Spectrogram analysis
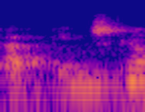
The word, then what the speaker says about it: Karpińska: And I will start a little bit with introducing Magdalena Karpińska. Sorry about the pronunciation.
